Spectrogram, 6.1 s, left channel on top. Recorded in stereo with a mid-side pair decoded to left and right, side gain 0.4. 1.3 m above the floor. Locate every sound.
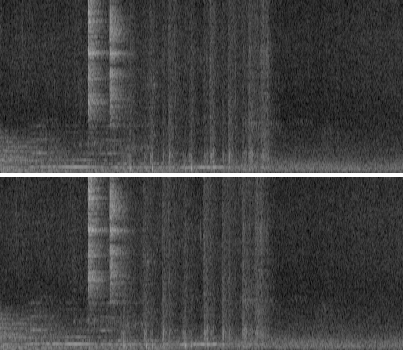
1.3 s cutlery clinking: 10° left, 1.3 m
